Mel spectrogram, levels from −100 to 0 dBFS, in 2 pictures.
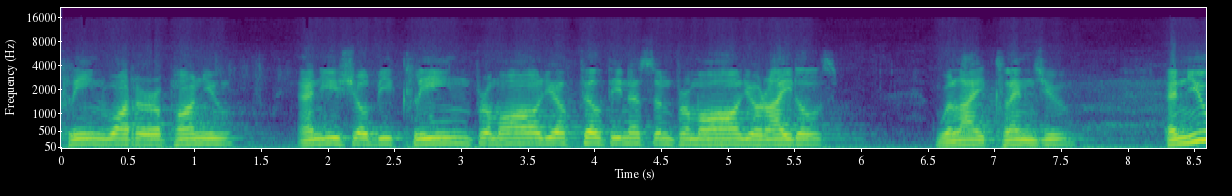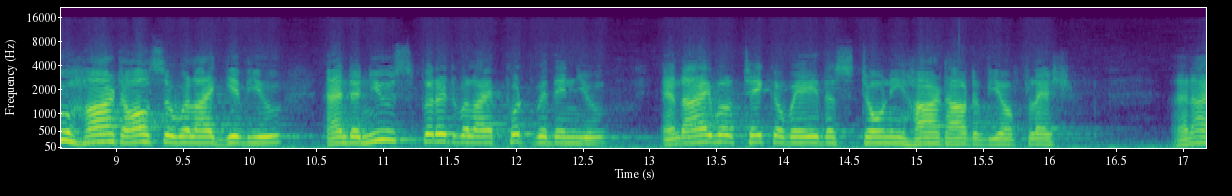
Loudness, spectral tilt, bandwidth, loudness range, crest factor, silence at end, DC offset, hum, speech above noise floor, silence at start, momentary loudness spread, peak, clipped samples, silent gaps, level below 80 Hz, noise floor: -18 LUFS; -8.5 dB/octave; 6.8 kHz; 4 LU; 16 dB; 0 s; under 0.1%; none; 30 dB; 0 s; 8 LU; -2 dBFS; under 0.1%; none; -44 dBFS; -48 dBFS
